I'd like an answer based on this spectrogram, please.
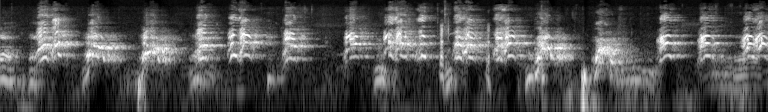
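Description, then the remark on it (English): Rapid, overlapping barks fill the whole stretch, a couple of dogs barking at the gate of a family home in South Africa in quick bursts while a parrot joins in with its own bark-like imitations, the calls blending into a continuous noisy chorus. “This is the audio of parrot barking like a dog with the dogs.”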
